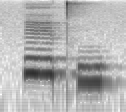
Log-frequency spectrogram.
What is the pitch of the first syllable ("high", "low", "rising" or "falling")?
high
